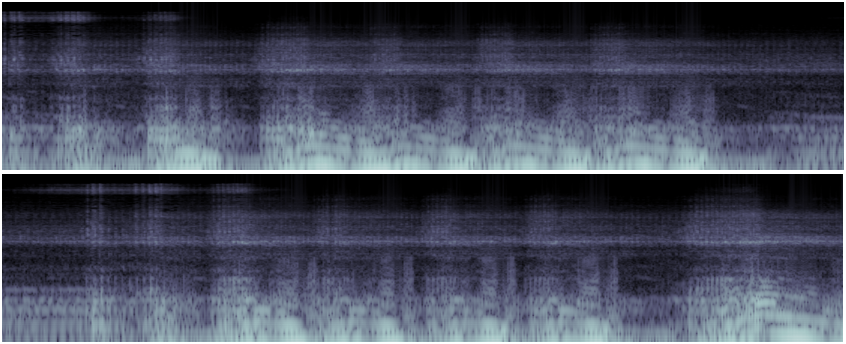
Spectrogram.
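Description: A small motorcycle engine revs up and down repeatedly.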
